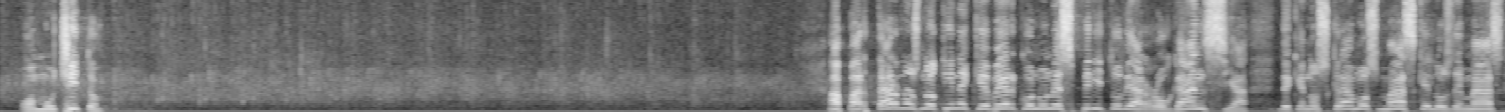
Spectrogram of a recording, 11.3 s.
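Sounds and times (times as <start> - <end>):
audience applause: 0.0 - 6.2
speech: 0.2 - 0.9, 6.2 - 11.2.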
